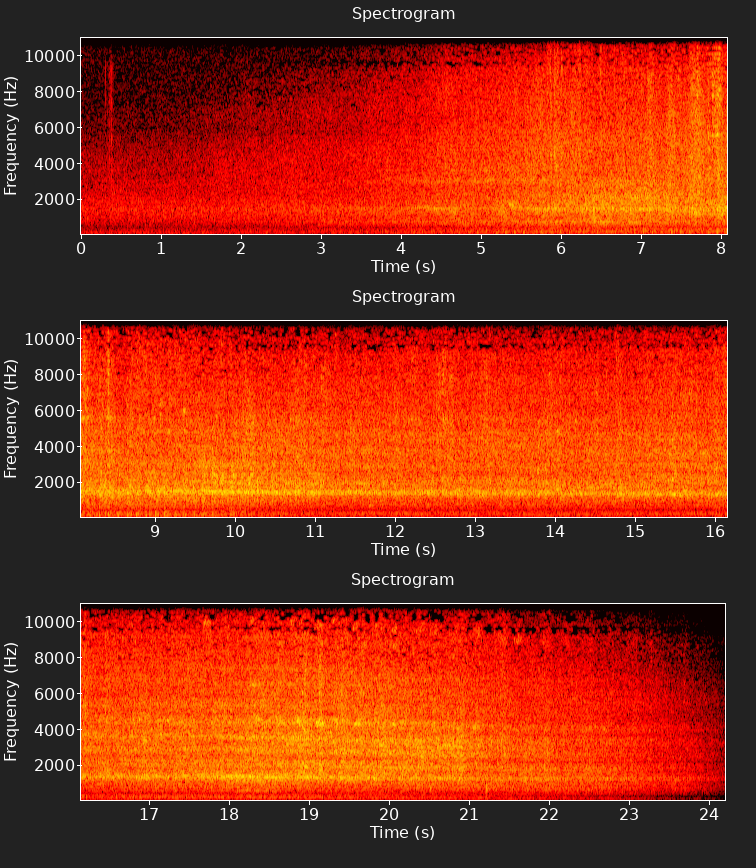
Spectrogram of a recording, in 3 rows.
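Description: A freight train passing: a BR 185 Bombardier Traxx electric locomotive hauling container wagons. The wheels on the rails build to their loudest as the locomotive goes by about eight or nine seconds in, then the wagons run past with a steady high tone, and the sound fades near the end.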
